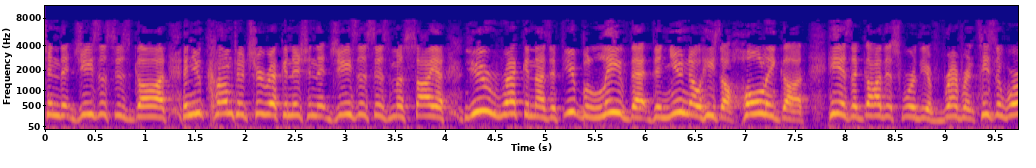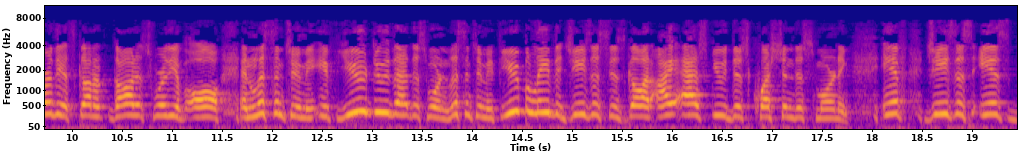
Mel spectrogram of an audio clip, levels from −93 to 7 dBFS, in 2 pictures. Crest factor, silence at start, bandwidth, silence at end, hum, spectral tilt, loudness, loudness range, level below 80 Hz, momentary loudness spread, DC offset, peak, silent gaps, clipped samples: 16 dB; 0 s; 7.8 kHz; 0 s; none; -6 dB/octave; -19 LUFS; 3 LU; -54 dBFS; 9 LU; under 0.1%; -2 dBFS; none; under 0.1%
